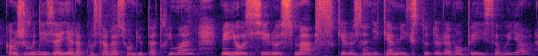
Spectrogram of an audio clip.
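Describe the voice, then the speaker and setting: A woman's voice: mid-range voice, warm tone. A woman speaking spontaneously as an interviewed museum representative, often repeating words and trailing into asides.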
